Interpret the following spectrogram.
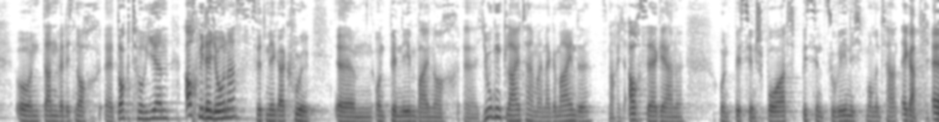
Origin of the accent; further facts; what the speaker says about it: Basel, Basel-Stadt, Switzerland; ich komme aus Basel, ich studiere dort Theologie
